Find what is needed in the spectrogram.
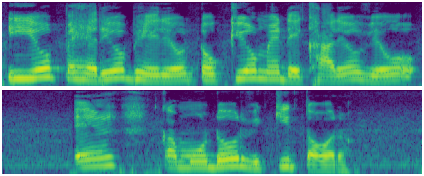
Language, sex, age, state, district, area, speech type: Sindhi, female, 18-30, Rajasthan, Ajmer, urban, read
